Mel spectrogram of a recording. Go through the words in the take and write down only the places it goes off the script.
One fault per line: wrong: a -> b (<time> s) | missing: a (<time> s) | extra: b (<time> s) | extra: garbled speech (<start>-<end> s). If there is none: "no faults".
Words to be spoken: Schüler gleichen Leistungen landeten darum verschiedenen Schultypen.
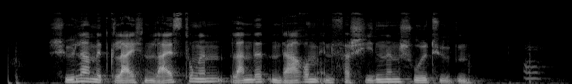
extra: mit (0.9 s)
extra: in (3.2 s)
